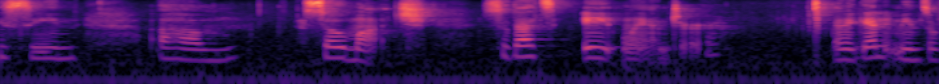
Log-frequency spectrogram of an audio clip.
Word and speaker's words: Uitlander: So first of all, remember we said the long A sound is spelled several ways, actually. Remember, in Dutch, it's going to be spelled E or Y most of the time, but if it has gone through Afrikaans, there were 4 different ways to spell it. There was EY, A, EI, and UI, and this is an example where UI is used for that sound. Okay, so that's why we have the A. The T is normal.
